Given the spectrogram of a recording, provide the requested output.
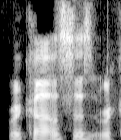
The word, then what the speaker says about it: reconnaissance: What did I call it? Recognizance. – That sounds right. – Reconnaissance. A reconnaissance mission. Right? – Nailed it.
